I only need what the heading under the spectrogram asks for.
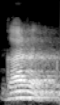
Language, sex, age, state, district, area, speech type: Sindhi, male, 60+, Gujarat, Junagadh, rural, read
